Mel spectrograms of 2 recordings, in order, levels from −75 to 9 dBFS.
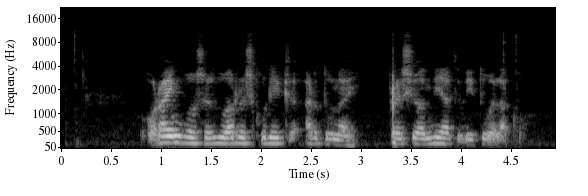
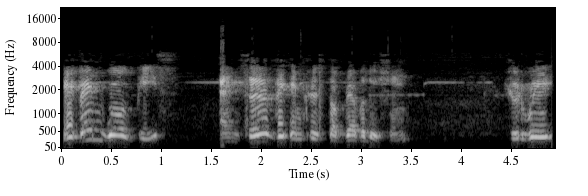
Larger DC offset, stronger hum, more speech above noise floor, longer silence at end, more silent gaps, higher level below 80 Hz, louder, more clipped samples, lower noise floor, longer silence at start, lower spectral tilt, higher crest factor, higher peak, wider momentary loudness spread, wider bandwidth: neither; neither; first, 39 dB vs 27 dB; first, 0.45 s vs 0.05 s; neither; first, -58 dBFS vs -74 dBFS; second, -20 LUFS vs -17 LUFS; neither; first, -58 dBFS vs -45 dBFS; first, 0.85 s vs 0.05 s; first, -6.5 dB/octave vs -2.5 dB/octave; about the same, 20 dB vs 20 dB; about the same, 0 dBFS vs 0 dBFS; second, 13 LU vs 16 LU; second, 10.5 kHz vs 13 kHz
